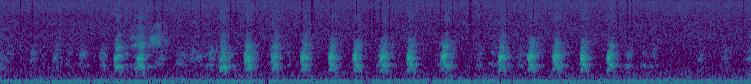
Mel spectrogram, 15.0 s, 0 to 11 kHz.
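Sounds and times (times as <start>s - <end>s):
dog barking: 0.0s - 13.2s, 13.9s - 15.0s.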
